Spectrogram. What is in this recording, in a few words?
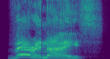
mobster positive vocalization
